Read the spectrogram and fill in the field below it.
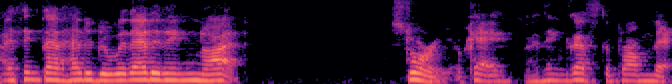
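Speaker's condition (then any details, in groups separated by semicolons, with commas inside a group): Cerebral palsy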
